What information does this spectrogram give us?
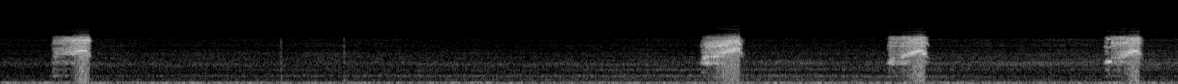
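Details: Owl nest at night, October 5, 2015, during a rat delivery by the male to the incubating female; four brief, rough screeches, one early then three after a long quiet stretch, over a constant low hum.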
